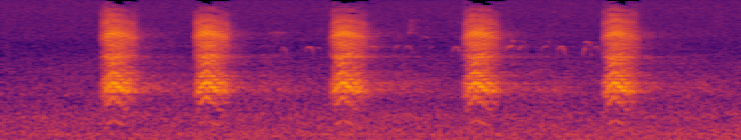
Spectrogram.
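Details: Five evenly paced, raspy caws from American crows mobbing and dive-bombing a red-tailed hawk perched beside a road in Del Monte Forest, California, with a quiet outdoor background.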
